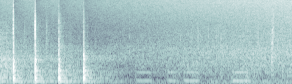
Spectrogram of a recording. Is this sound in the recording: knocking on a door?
yes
